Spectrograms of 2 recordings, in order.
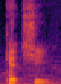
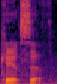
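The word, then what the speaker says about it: Cait Sith: I say Ketshi. And the reason I say it that way is because the Irish cat fairies... the word she is fairy in that sort of Irish Celtic lore. And, yes. – And so it's Ketshi. But... For a long time, I said it K at Sith.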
